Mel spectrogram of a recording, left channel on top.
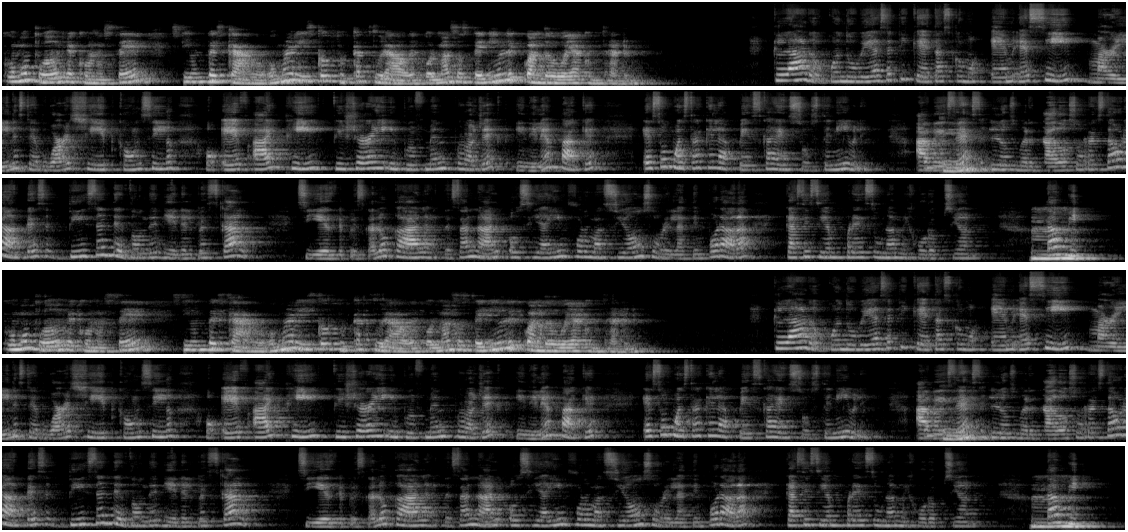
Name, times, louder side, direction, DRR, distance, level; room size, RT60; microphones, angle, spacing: voice 1, 0.0-6.4 20.6-20.9 32.8-33.2, left 1 dB, 85° left, -2 dB, 5.9 m, -21 dB
voice 2, 7.5-25.0 25.2-33.2, left 1 dB, 10° left, 3 dB, 1.5 m, -28 dB
21.5 x 11.0 x 2.9 m, 0.70 s
head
